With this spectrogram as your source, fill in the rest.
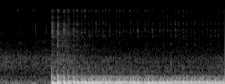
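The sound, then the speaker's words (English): After a quiet half-second, a Harley-Davidson motorcycle engine is cranked up as someone leaves, suddenly rumbling to life and settling into a loud, steady, deep throbbing idle with no voices. “i'm grateful for the sound of harley davidson's did you just hear that?”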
